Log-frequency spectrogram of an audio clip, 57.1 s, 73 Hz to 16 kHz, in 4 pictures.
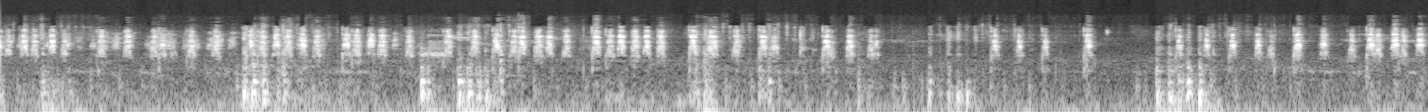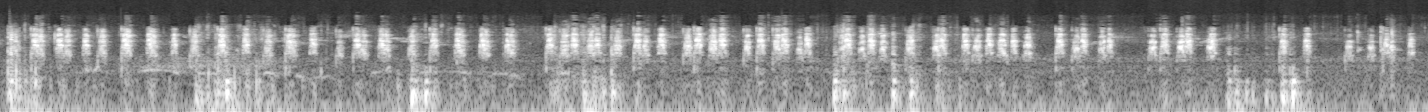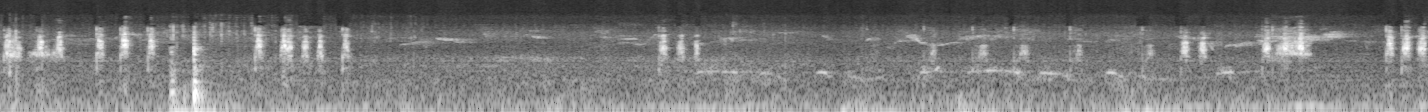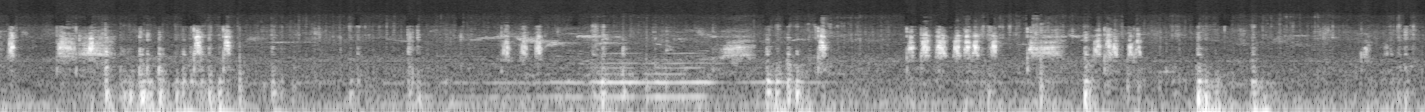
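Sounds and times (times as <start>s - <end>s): duck bill clicks and smacks: 2.1s - 25.2s, 30.0s - 31.9s.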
